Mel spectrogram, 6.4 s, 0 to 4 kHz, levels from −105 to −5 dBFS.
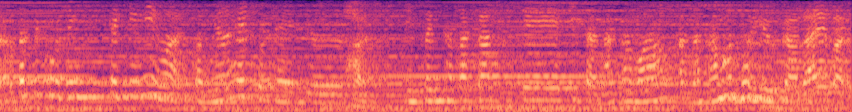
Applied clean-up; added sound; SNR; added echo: none; Wind instrument, woodwind instrument; 15 dB; reverberation time 1.4 s.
